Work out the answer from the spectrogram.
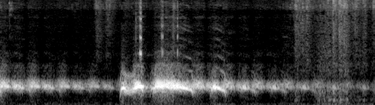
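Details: Spotted dove cooing: a steady, low, hoarse coo holds at one pitch, then swells into a louder, rolling coo in the middle before it fades back to a softer, drawn-out tone.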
